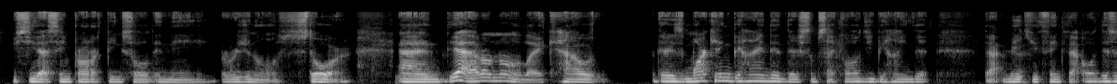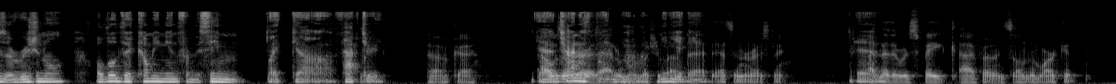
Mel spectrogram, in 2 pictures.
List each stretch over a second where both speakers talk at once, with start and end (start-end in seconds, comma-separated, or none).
16.6-18.3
